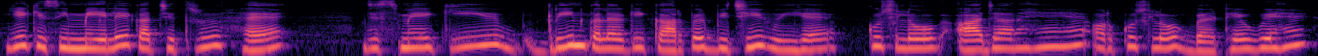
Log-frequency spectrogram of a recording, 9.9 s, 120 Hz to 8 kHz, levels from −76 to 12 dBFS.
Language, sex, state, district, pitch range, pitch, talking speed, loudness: Hindi, female, Jharkhand, Jamtara, 215-245 Hz, 225 Hz, 170 wpm, -19 LUFS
